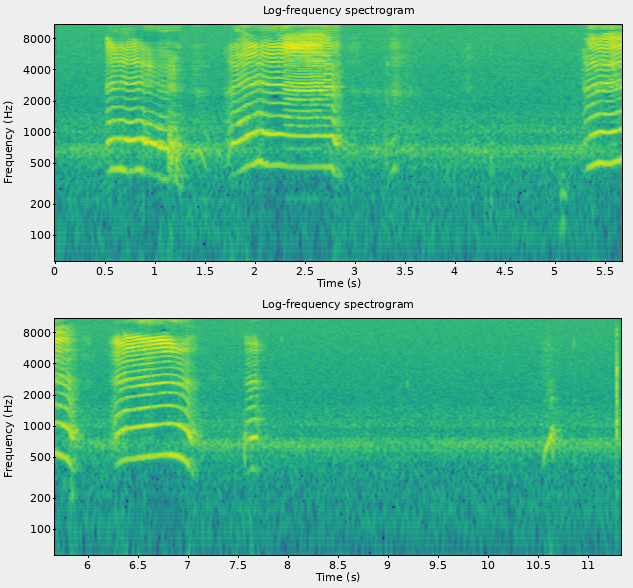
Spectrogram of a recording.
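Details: Infant angered by hiccups, crying in four short, high-pitched bursts with pauses over low room hum; infant cry.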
